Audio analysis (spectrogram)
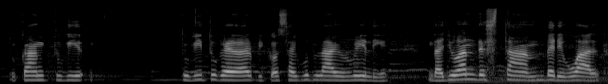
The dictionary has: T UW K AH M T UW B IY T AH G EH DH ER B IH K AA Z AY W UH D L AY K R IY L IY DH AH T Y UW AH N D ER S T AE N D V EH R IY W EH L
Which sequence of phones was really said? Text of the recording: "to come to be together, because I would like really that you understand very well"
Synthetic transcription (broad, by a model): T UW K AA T T UW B IY T AH G EH DH ER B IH K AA S AY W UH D L AY K R IY L IY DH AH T Y UW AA N D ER S T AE N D B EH R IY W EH L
